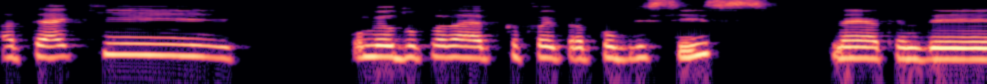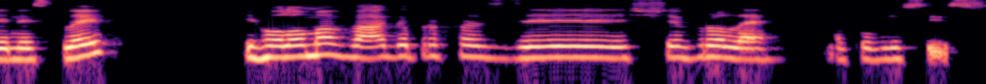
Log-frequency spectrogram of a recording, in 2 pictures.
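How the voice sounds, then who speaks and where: This is a normal speaking voice at a fairly slow pace, with ordinary pitch variation. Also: woman. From Brazil, Brasília. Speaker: advertising copywriter. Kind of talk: interview. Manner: casual.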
